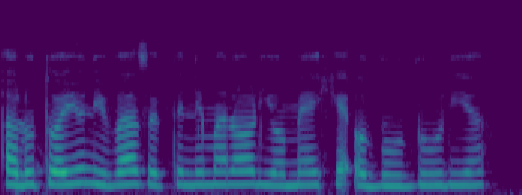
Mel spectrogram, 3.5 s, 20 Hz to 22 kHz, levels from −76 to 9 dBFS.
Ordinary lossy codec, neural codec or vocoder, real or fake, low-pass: none; none; real; 10.8 kHz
